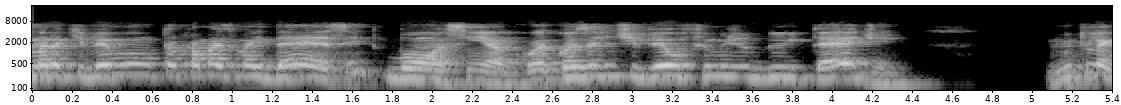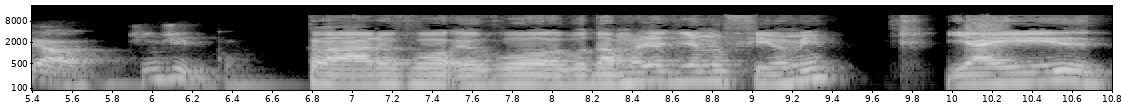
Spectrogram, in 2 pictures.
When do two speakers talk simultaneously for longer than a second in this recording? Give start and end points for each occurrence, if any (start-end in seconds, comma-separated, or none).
none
